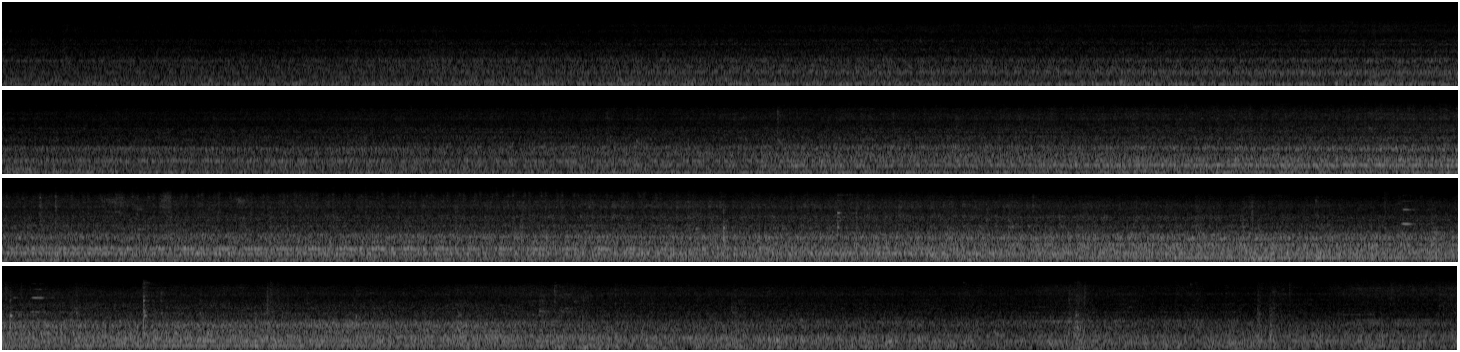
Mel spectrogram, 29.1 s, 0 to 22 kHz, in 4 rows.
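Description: A British Rail Class 43 HST power car's diesel engine running as the train approaches and passes, growing steadily louder to a peak about two-thirds through, followed by the coaches rolling past on the rails.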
